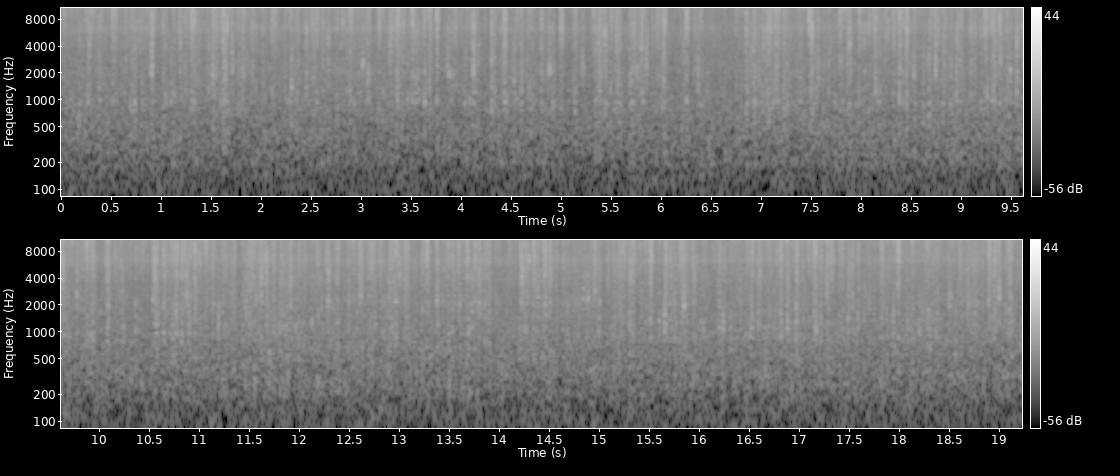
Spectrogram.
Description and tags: hail rain
Heavy hail with some rain
rain, weather, nature, winter, storm, hail, heavy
